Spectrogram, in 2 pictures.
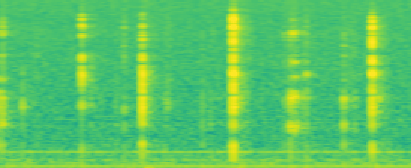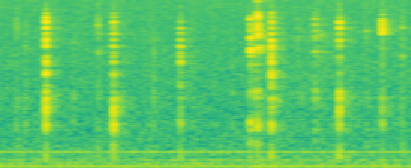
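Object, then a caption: Hardcover book with cardboard cover. Gloved fingertips tap quickly on the cover and spine of a solid dark blue hardcover book with a cardboard cover, held in both hands. About fifteen short, dry, bright clicks come in an uneven, typing-like patter over a quiet, steady low hum.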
